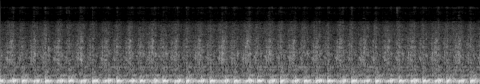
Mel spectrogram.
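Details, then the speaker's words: Kawasaki ER6n twin just started after engine flush and oil change: steady even idle pulse, no knocks or ticks, smoother and quieter than before; normal idle during warm-up. "ตอนนี้ผมลองสตาร์ทเครื่องดูแล้วนะครับเสียงมันมันนิ่งกว่าเดิมเงียบกว่า[เพลง]"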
